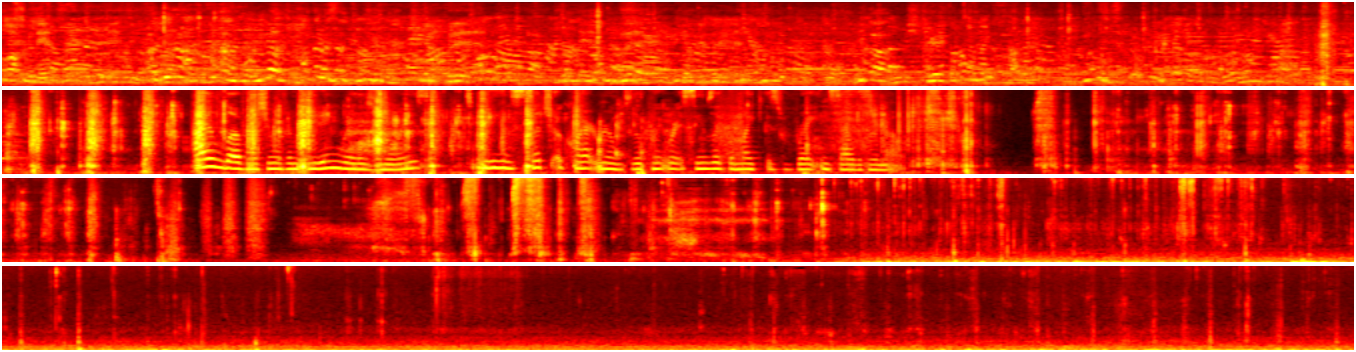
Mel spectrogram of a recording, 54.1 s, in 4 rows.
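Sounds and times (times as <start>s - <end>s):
wet chewing and smacking: 10.1s - 29.0s, 30.4s - 54.0s
steady low hum: 33.4s - 54.0s.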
